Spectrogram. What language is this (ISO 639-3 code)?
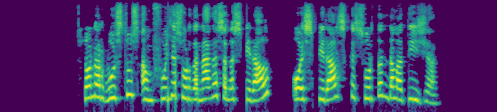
cat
